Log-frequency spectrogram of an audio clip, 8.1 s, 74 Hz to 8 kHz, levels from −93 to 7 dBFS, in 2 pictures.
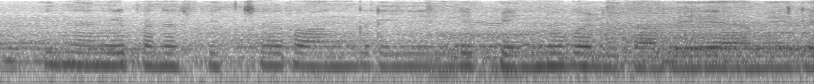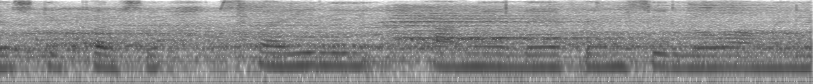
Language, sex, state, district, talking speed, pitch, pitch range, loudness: Kannada, female, Karnataka, Gulbarga, 95 wpm, 200 Hz, 195-210 Hz, -28 LUFS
